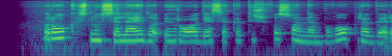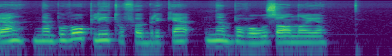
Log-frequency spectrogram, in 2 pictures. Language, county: Lithuanian, Kaunas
